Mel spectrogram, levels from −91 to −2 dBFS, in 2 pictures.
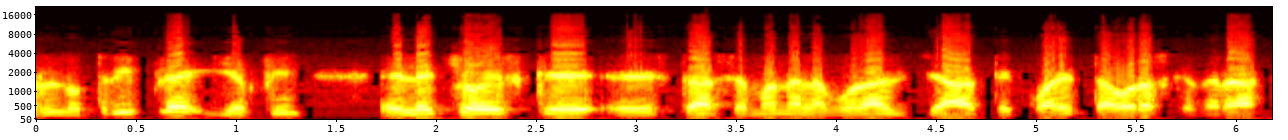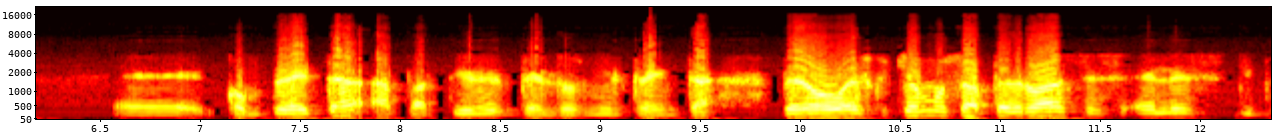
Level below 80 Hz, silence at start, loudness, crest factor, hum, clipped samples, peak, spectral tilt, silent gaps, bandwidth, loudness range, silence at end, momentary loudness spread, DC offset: -54 dBFS; 0 s; -14 LUFS; 14 dB; none; under 0.1%; 0 dBFS; -4.5 dB/octave; none; 15 kHz; 2 LU; 0.1 s; 10 LU; under 0.1%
